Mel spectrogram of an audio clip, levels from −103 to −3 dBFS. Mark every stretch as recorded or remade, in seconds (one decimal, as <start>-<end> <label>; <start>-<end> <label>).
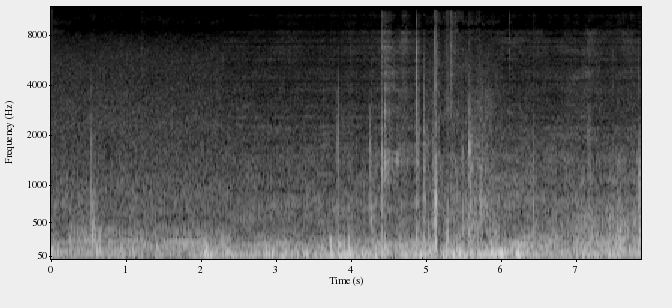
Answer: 0.0-2.3 recorded; 2.3-5.0 remade; 5.0-6.0 recorded; 6.0-7.9 remade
